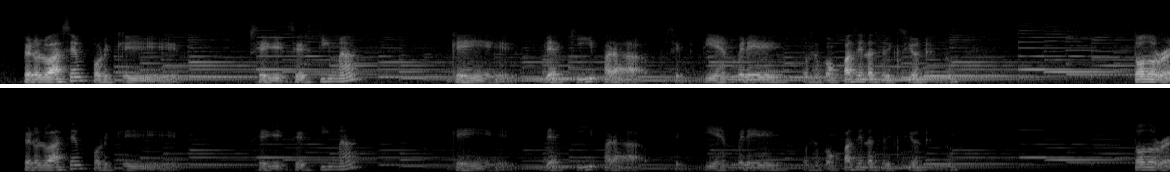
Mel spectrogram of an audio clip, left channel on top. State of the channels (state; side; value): quieter; right; 14.2 dB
